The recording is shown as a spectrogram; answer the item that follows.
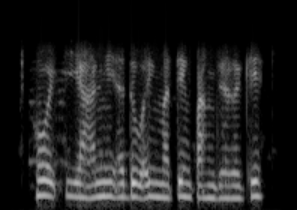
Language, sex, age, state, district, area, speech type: Manipuri, female, 45-60, Manipur, Churachandpur, urban, conversation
